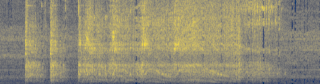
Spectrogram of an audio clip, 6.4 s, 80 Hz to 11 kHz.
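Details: RC desert truck (WL 12428) with twin hammer rear axle fitted: electric motor whirs in short throttle bursts and gear noise rises and falls without clatter; driveline runs, though the driveshaft is noted to jump around and its angle needs adjusting.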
